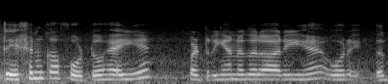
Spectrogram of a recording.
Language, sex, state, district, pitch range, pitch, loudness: Hindi, female, Haryana, Rohtak, 220-250 Hz, 230 Hz, -17 LUFS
